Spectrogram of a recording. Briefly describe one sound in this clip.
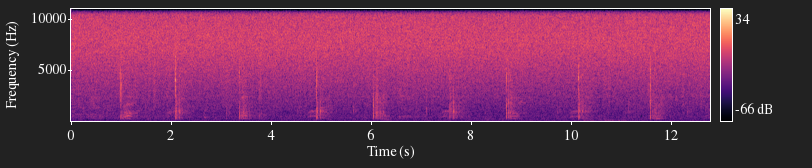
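A tennis ball is struck back and forth with sharp pops at a steady pace.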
